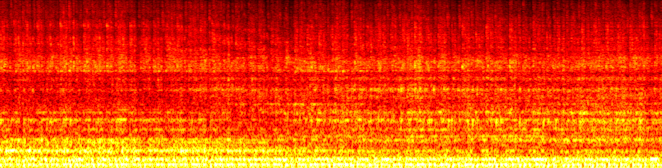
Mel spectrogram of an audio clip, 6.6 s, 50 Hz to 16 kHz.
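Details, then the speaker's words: Dodge Charger Pursuit V8 after bad-lifter repair, reassembly and cam install, with idle tuning: a loud, deep exhaust burble at a steady, even idle with no ticking or misses, running cleanly, normal idle. "It gets looks everywhere because you can definitely hear the exhaust. Just generally, I like the car a lot. It feels a little bit more rowdy."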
